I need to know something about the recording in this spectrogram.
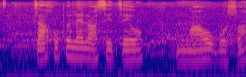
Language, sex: Tswana, male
